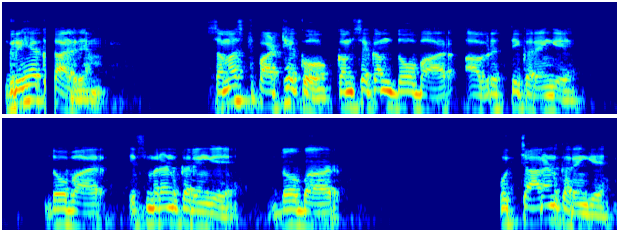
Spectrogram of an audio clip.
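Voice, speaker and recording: A man teaching a Sanskrit grammar lesson online, reciting verb forms in a slow, measured way. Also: on the low side, fairly bright tone, muffled recording, slight background noise.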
